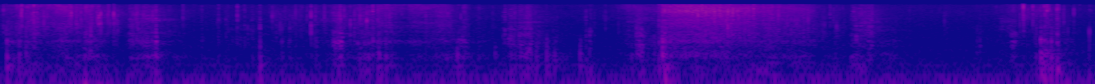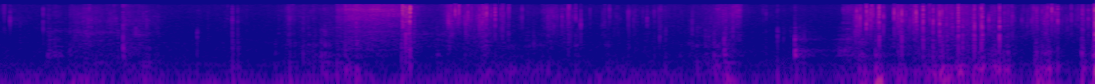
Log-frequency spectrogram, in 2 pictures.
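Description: Fingertips and nails scratch and tap red plastic bubble wrap wrapped around a shoebox that sits inside an opened cardboard box. Dense, irregular crinkling and crunchy taps run throughout, with a brief brighter hissy rustle early on and a few louder taps near the end.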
